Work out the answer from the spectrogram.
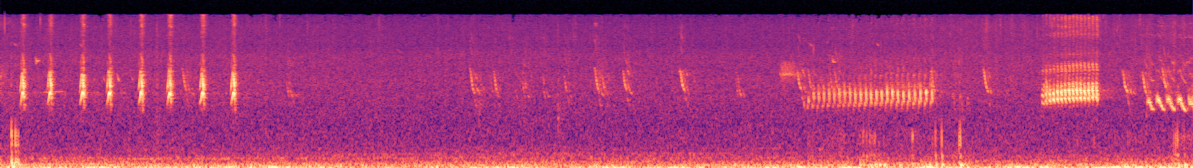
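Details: Wild Northern mockingbird singing from a tree by the water's edge at a reservoir in New Jersey; faint repeated chirpy notes and varied phrases, with buzzy trilled bursts near the end, over steady low background rumble.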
